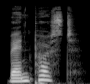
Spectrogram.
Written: vandpost

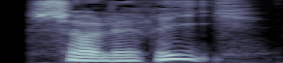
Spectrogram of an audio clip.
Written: SOLDERIET

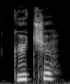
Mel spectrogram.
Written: gytje

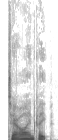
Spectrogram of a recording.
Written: terrorangreb

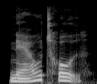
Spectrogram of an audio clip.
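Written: NERVETRÅD

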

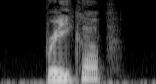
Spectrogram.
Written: breakup

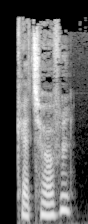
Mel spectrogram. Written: kartoffel

